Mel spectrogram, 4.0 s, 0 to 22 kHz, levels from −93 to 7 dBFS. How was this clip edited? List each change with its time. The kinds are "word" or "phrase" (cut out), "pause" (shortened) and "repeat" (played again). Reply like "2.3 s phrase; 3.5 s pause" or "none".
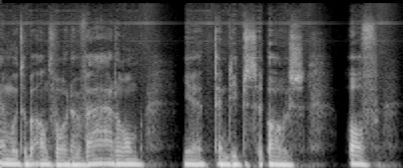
1.8 s word; 2.6 s word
